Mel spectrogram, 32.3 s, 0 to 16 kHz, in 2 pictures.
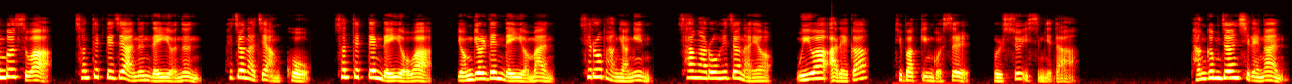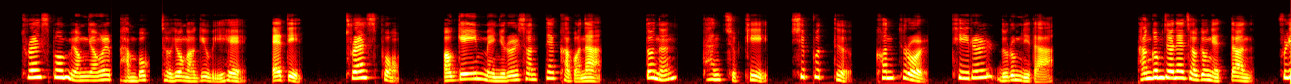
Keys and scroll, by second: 19.4 ctrl+shift+t.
